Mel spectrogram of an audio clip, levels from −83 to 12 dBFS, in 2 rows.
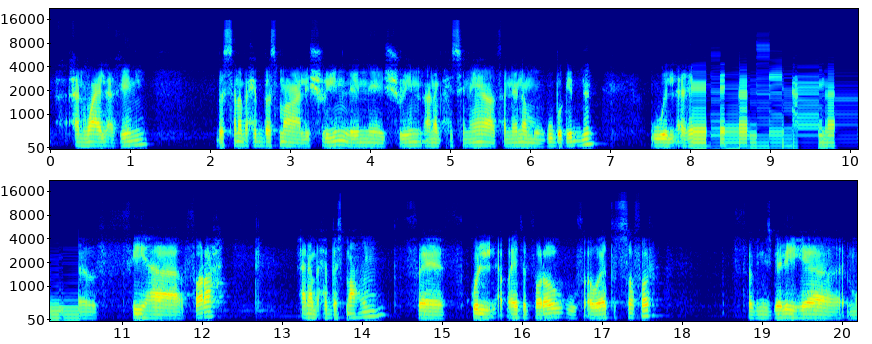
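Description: From the start and running the whole way through, the speech has a grainy, rough texture, likely from Opus compression working at a tight budget, which fits a rate around 24 kbps in its music-style CELT mode. The top end isn't trimmed; the audio stays fullband. But with too few bits to go around, the encoder keeps each band's energy and patches in the missing detail with folded or noise-like content. So voiced sounds come across sandy and rough.

Then from 8.04 to 10.46 s things get much worse. The voice turns into a stiff, metallic buzz locked at 100 Hz that loosely follows the speech. That's likely robotic sound from repeated short buffers: new audio stops arriving in time, and the playback keeps looping a short slice instead, with essentially all of that stretch made of repeats. A 100 Hz buzz matches a slice about 10 ms long. The real audio in that window is skipped while the loop plays, hence the rigid pitch.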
